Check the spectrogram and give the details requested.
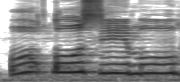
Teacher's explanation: اقو پہ قلقلہ ہو رہا ہے کیونکہ قاف حروف قلقلہ میں سے ہے اور ساکن ہے تو اس کو ہلا کر پڑھنا ہے۔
